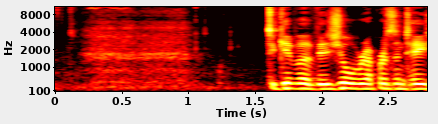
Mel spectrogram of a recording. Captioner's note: deep breath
